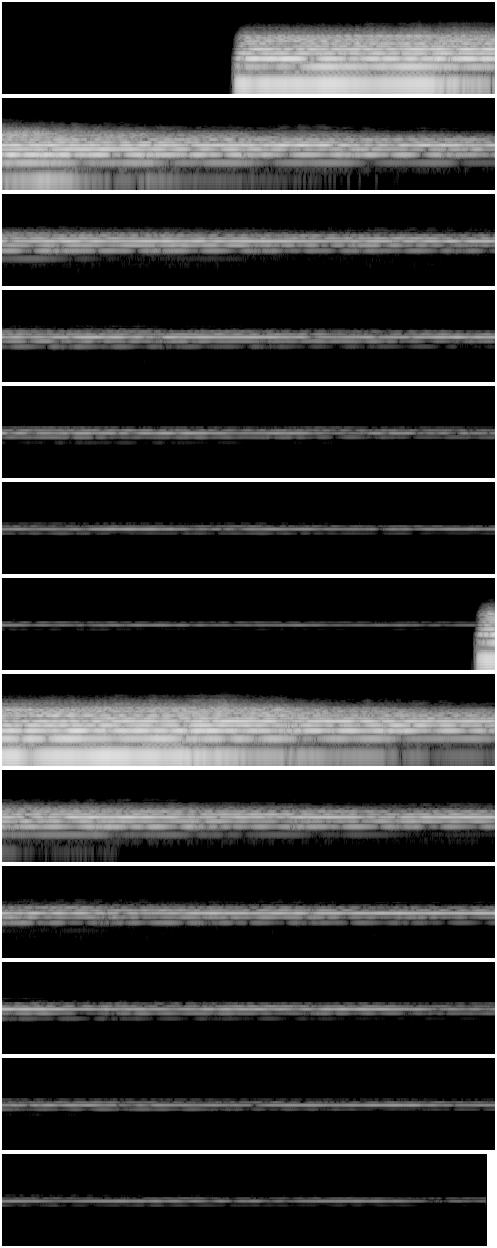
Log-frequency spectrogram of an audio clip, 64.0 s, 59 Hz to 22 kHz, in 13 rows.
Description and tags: a foggy kind of horn, created with TAL-U-No-62 (Juno 60 sound for free!)
and various effects...uploaded for Michael (TheBadger)
cheers
J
